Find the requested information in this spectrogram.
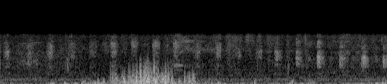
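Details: During an everyday handling exercise, a Golden Retriever pants in quick, breathy bursts, with a louder, throaty huff in the middle.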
